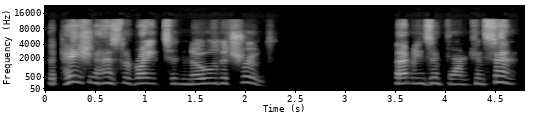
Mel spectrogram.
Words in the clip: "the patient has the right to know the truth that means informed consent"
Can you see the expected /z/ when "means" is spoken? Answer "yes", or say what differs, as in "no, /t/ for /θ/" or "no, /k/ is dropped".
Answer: yes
